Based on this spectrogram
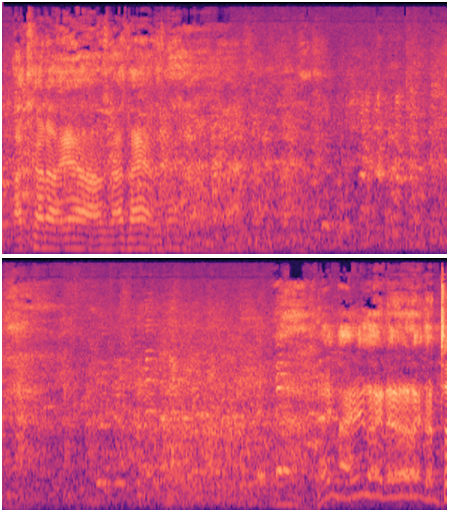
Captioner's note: audience laughing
